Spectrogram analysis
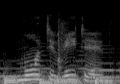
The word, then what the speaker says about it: motivated: Word motivated. The pronunciation is very easy. 4 syllables, and the emphasis on first syllable. Mo. T. Vat. Ed. Motivated.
